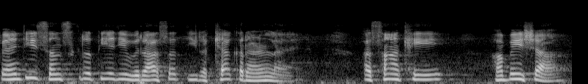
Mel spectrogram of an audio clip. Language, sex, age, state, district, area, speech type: Sindhi, female, 60+, Rajasthan, Ajmer, urban, spontaneous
